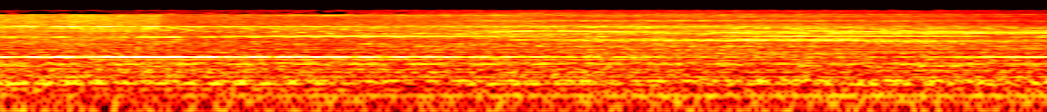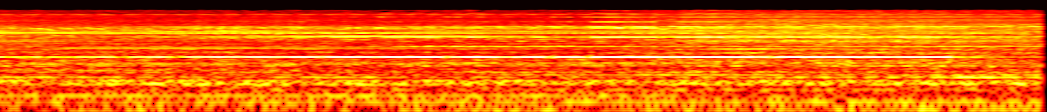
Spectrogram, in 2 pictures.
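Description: Experimental synthesizer drone: a dense, steady wash of noise and layered held tones, with one bright high tone sustained over it that thins out mid-way and returns.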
